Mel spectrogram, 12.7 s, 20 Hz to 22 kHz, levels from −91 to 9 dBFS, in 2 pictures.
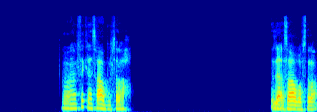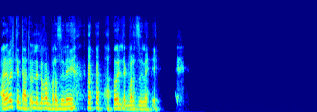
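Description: Listening to the speech in this recording, nothing stood out as a technical fault at any point.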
